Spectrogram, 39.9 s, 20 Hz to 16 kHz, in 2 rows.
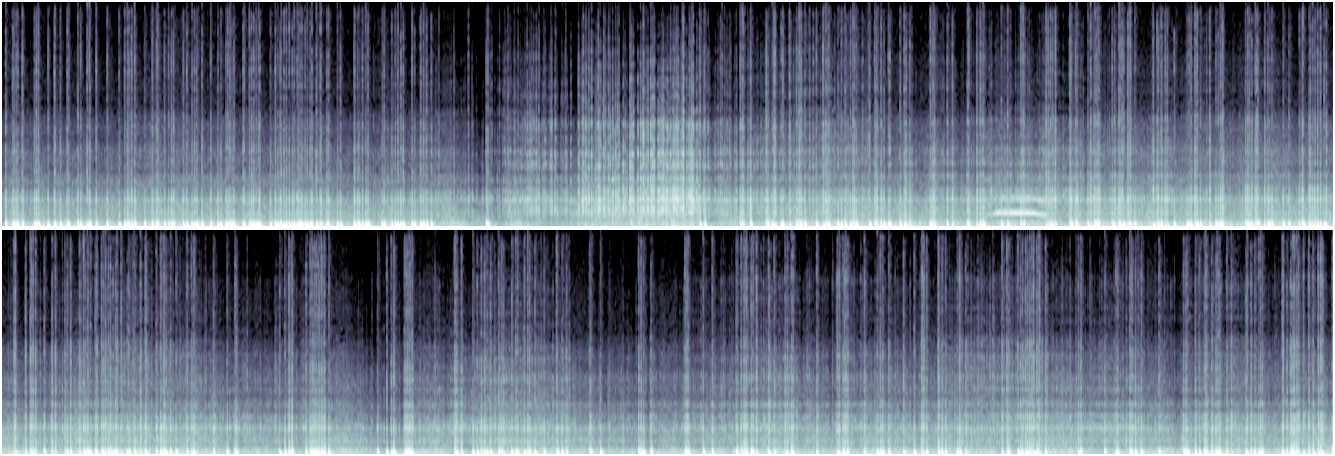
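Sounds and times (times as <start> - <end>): firework explosions: 0.0 - 39.9
firework whistle: 13.5 - 16.9.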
